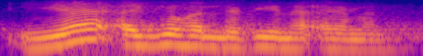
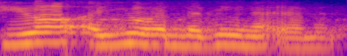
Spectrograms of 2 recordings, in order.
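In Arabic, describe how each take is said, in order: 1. صوت ya خفيف ورفيع. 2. صوت ya ثقيل ومفخم. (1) "ارجع للدروس الاولى هتلاقي" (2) "مش"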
